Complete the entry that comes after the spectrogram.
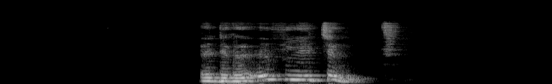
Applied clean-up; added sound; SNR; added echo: none; none; none; reverberation time 0.3 s.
